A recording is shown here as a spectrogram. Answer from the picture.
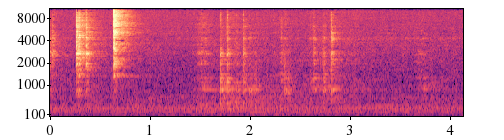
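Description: Two sharp metallic clicks in quick succession, the second louder, as the steel platform plate is shifted against its metal bracket, followed by a few faint taps. A faint steady hum runs underneath.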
